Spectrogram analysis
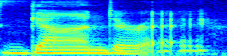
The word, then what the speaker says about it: Gandere: Variations, Gundere. Oh, really? But in Japanese, it's Gandere. Because, you know, the pronunciations are different.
